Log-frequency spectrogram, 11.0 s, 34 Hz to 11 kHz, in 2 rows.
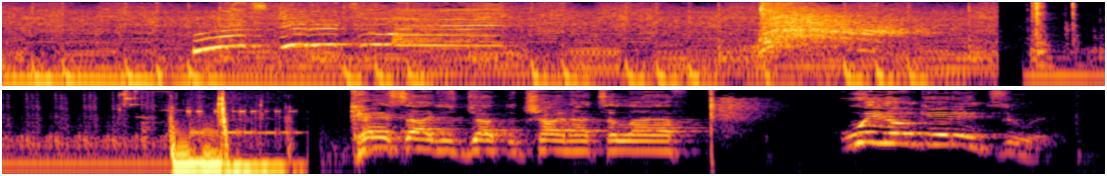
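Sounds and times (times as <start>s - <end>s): short high beep: 6.1s - 7.1s.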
